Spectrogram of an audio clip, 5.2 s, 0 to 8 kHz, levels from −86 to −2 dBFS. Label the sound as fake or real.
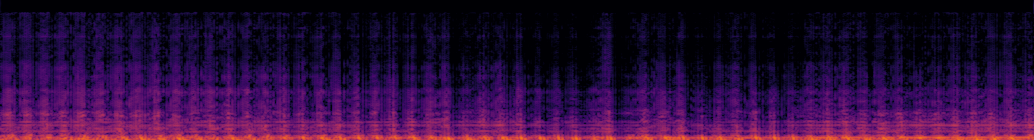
fake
